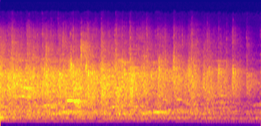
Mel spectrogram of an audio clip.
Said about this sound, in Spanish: Denle fuerte aplauso al Señor con el corazón.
